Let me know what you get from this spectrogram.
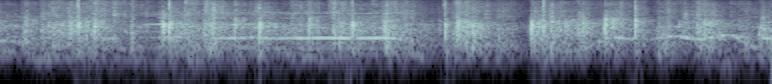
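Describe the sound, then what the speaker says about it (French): A church congregation at an Easter resurrection service applauds loudly for Jesus, dense steady clapping with a few cheers carrying through for a few seconds. "Nous allons acclamer très fort pour Jésus"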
